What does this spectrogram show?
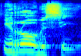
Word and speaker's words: jirovecii: So I can see Kuldeep going for pneumocystis jirovecii, and pneumocystis jirovecii is to be pronounced as jirovecii, which is the correct pronunciation.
